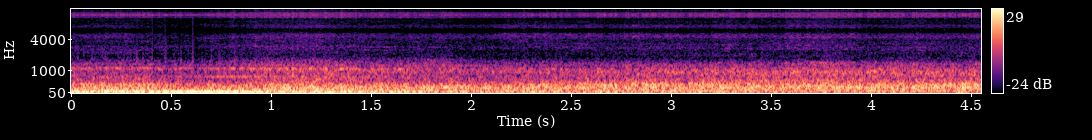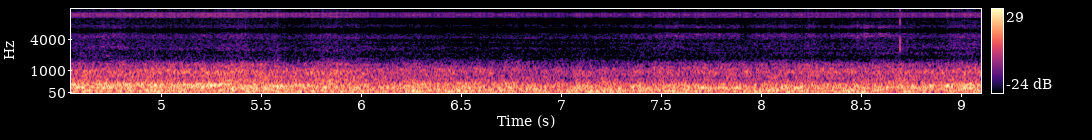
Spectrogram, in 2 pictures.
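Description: Class 66 diesel-electric freight locomotive passing close by, its two-stroke diesel engine's low drone loudest in the first second or so. It is followed by the steady rumble of its loaded freight wagons rolling slowly past.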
